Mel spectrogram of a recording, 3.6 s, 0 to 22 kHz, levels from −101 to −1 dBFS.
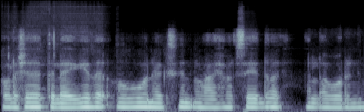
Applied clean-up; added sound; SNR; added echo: neural mask model DeepFilterNet 3.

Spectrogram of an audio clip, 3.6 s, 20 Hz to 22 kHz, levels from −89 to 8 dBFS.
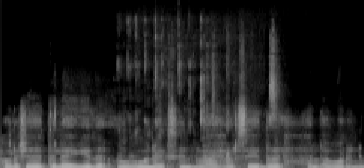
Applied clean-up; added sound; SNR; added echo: neural mask model Resemble Enhance denoiser.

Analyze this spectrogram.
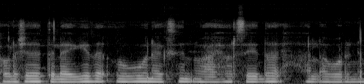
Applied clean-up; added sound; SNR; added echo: none; none; none; none.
